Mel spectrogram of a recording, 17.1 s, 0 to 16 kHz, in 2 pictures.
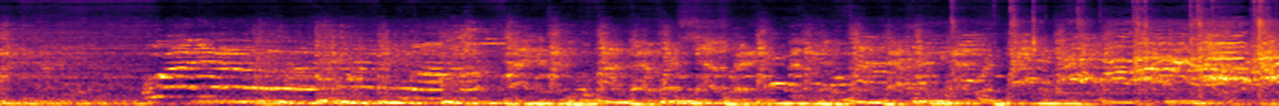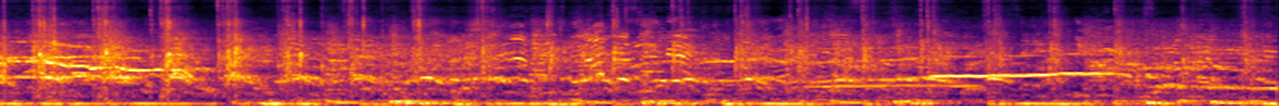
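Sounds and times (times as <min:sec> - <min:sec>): dance music with bass beat: 0:01.5 - 0:17.0
crowd cheering and shouting: 0:05.1 - 0:17.0.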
